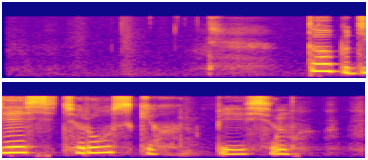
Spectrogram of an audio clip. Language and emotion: Russian, sad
